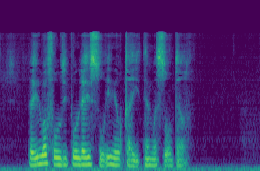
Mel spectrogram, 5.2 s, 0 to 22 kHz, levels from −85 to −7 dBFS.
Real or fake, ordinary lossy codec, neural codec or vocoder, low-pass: fake; AAC, 32 kbps; autoencoder, 22.05 kHz, a latent of 192 numbers a frame, VITS, trained on many speakers; 9.9 kHz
